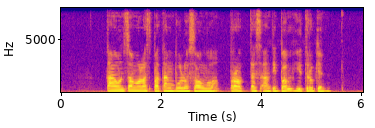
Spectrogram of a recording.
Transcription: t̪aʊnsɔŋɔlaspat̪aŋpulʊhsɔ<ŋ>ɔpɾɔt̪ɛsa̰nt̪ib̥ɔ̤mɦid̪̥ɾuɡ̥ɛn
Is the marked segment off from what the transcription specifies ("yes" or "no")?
no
